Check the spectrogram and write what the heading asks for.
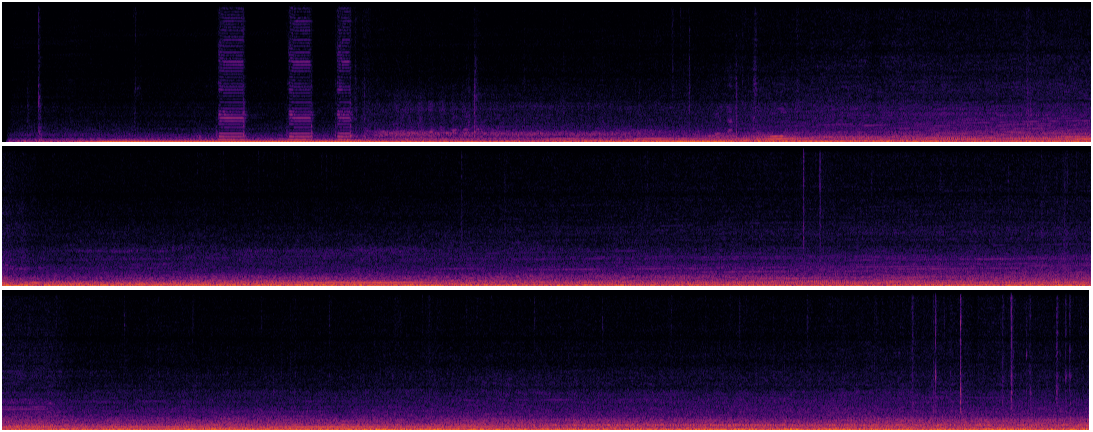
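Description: Suzuki Swift's engine heard from inside the cabin, first held at steady revs, then accelerating hard, its pitch climbing in several long rises as it goes up through the gears, over heavy road and wind noise. Three short beeps sound about two to three seconds in.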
